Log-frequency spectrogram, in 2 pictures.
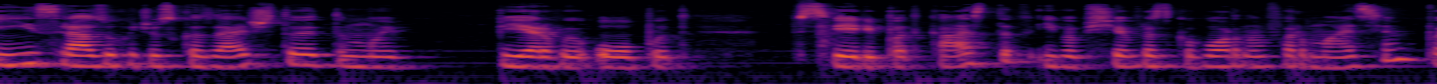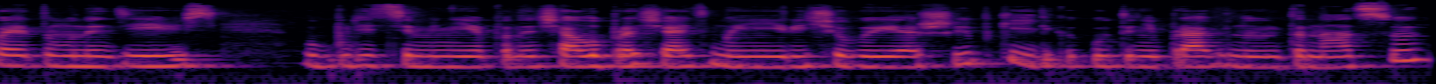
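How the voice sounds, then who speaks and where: A woman speaks at a moderate pace with a medium pitch and fairly even intonation. It is an ordinary speaking voice. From Russia, Karelia (Petrozavodsk). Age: 20s. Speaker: podcast host, university student. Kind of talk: solo podcast monologue.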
